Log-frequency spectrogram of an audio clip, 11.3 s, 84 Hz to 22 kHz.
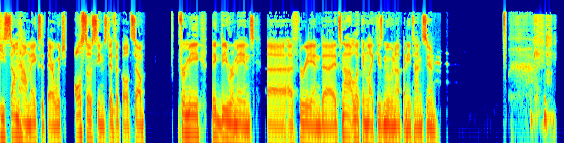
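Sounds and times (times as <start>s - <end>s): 
speech: 0.0s - 3.0s, 3.6s - 8.8s, 10.0s - 11.2s
cat meowing: 8.6s - 9.0s.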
